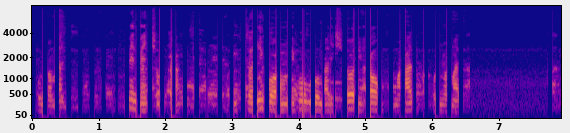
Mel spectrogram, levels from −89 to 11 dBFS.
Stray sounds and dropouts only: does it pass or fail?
pass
